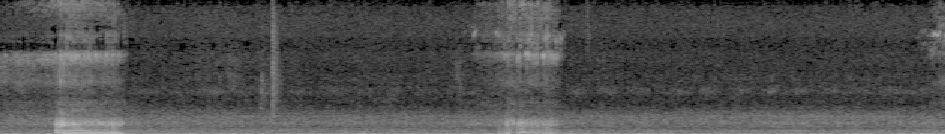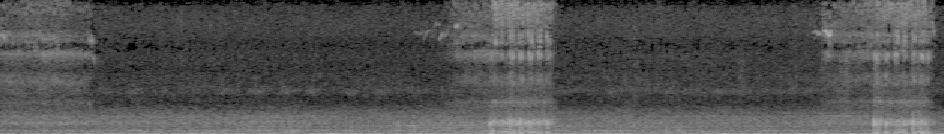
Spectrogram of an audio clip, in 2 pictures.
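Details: A sleeping Pomeranian named Pori snores indoors: broad, breathy rasps recur roughly every four to five seconds, each lasting about half a second, over a low steady room hum.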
